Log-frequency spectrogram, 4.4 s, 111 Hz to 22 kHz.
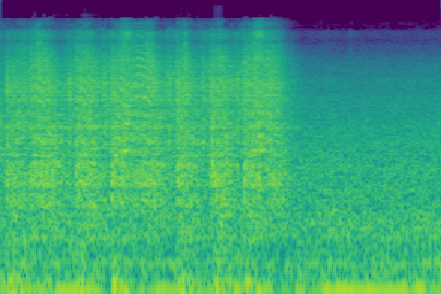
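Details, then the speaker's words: K20/K24-swapped Honda EG hatch started on an open header: loud rough catch, then settles to a steady, even idle; engine runs normally and sounds healthy. "The EG does run. Sounds like it sounds really good. We have it all open header."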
